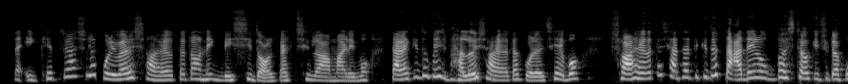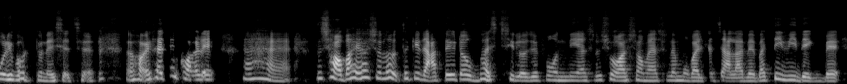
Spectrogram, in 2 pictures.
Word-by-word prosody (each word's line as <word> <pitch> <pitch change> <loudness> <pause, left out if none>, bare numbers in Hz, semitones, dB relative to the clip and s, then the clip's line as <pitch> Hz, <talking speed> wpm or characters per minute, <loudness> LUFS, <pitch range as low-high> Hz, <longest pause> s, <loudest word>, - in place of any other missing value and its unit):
না, - - -5
এক্ষেত্রে 255 - -8
আসলে 415 +3 -4
পরিবারের 250 +4 +3
সহায়তাটা 225 +2 -2
অনেক 230 +1 -1
বেশি 200 +5 -4
দরকার 170 +4 -1
ছিল 230 -4 -6
আমার। 180 0 -1
এবং 195 +3 -5 0.3
তারা 230 0 +7
কিন্তু 335 +4 -3
বেশ 370 -1 +2
ভালোই 210 +6 +5
সহায়তা 200 0 0
করেছে। 180 +5 0
এবং 250 +4 +4 0.4
সহায়তার 265 +1 +7 0.2
সাথে 310 - +2
সাথে 345 - -9
কিন্তু 390 +6 +1
তাদের 260 +7 +6
অভ্যাসটাও 290 +1 0
কিছুটা 240 0 -1
পরিবর্তন 225 -5 +1
এসেছে। - - -9 0.5
হয় 225 +1 +4
না 280 - +6
যে 385 - -7
ঘরে, 220 -1 +2 0.4
হ্যাঁ, 245 -10 -3 0.3
তো 285 - -5
সবাই 245 +4 +8
আসলে 285 -3 -5
হতো 270 - -3
কি, 275 - -1
রাতের 190 +5 +1
একটা 230 0 -2
অভ্যাস 195 +1 -1
ছিল 215 -4 -6
যে - - -1
ফোন 200 -2 -5
নিয়ে 185 -1 -5
আসলে 190 +3 -10
শোয়ার 180 0 +1
সময় 175 -3 -3 0.3
মোবাইলটা 165 0 -4
চালাবে 160 +1 -1
বা, 175 - -1
TV 235 -6 -1 0.2
দেখবে। 160 -1 -2
225 Hz, 185 wpm, -24 LUFS, 185-265 Hz, 0.5 s, সবাই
